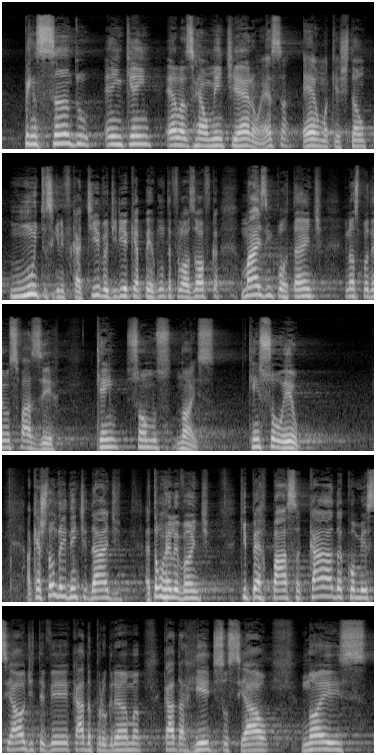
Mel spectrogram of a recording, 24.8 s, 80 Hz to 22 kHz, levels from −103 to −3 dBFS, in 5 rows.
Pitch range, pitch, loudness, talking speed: 170-200 Hz, 185 Hz, -31 LUFS, 120 wpm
